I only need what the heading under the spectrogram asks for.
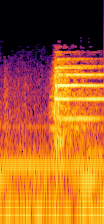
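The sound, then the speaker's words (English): A boxing ring bell rings once to start a fight, giving a bright, sustained metallic tone with ringing overtones that cuts in halfway through, after a quiet stretch over a steady low hum. “There's the bell. His first fight is on. He's in the ring”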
